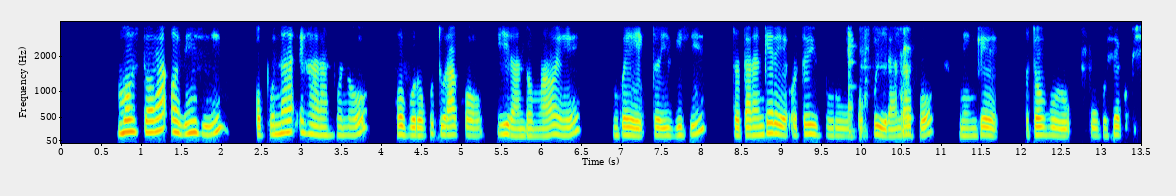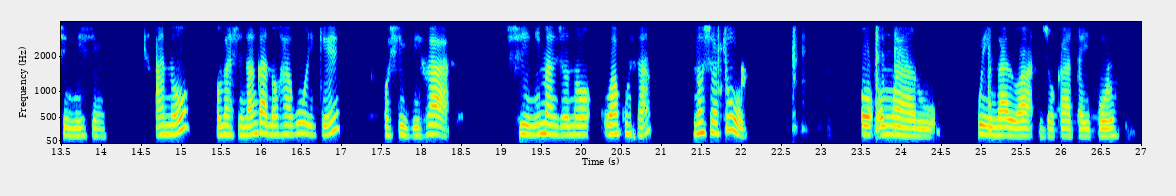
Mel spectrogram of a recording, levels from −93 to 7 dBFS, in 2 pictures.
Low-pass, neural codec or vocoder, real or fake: 3.6 kHz; codec, 44.1 kHz, 7.8 kbps, DAC; fake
